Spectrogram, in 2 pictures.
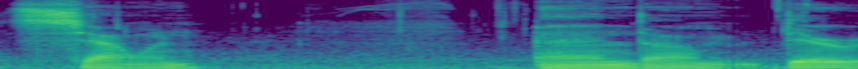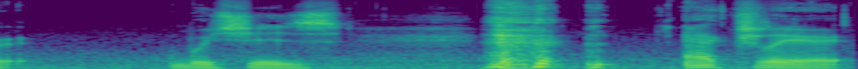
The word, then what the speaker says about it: Samhain: earth observances of the year it's also called salan even though it's spelled sa m h AI n looks like Samhain but if parallely it's pronounced salan and they're which is actually from what I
